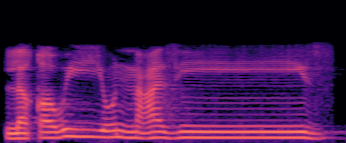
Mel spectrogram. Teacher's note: حرف العين حرف إظهار، جاء قبله التنوين، يظهر التنوين من غير غنة أو تشديد · Term: الإظهار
